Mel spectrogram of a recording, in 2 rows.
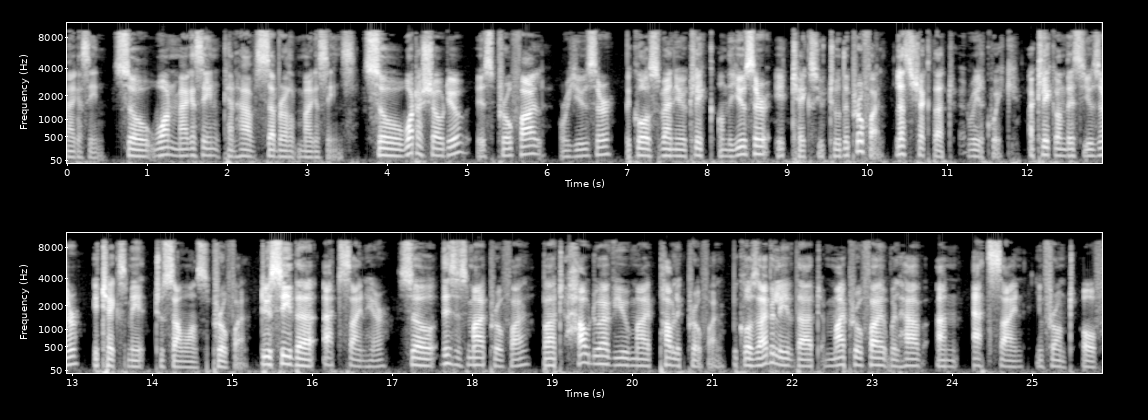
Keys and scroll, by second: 22.7 Pause.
